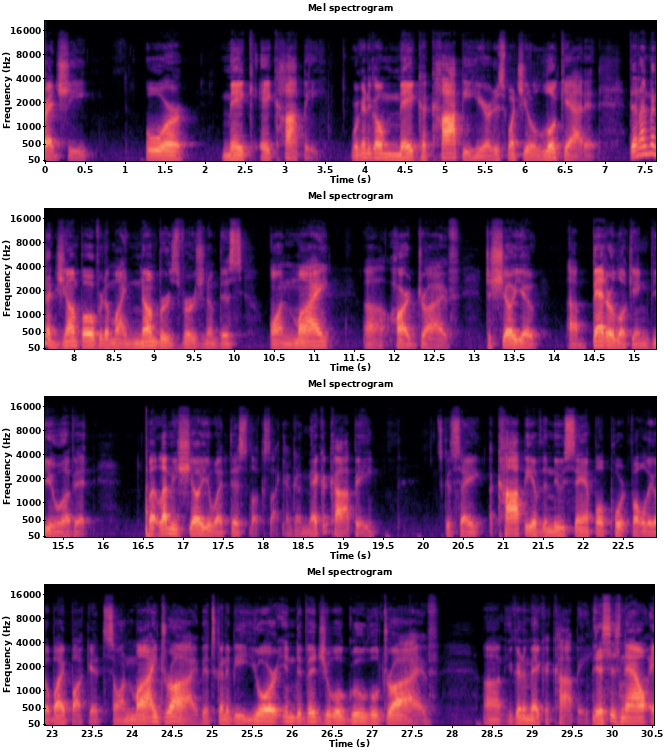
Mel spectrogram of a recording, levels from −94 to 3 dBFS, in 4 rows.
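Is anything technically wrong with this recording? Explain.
Yes. At 18.74 s there is a case of compressed frames skipped. A single compressed frame was never decoded, either because it was missing from the stream or because the decoder rejected it as corrupt. The audio therefore jumps forward by roughly 30 ms, which fits one frame of about 26 ms. At the splice the sound lurches slightly ahead.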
